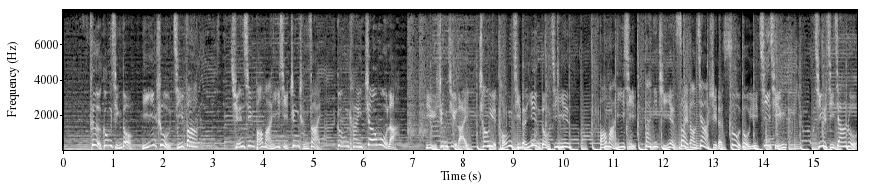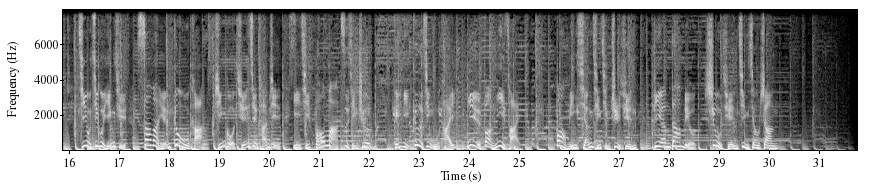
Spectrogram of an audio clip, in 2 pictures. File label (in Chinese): 促销广告; 宝马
